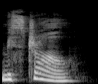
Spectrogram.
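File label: "mistral", British English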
